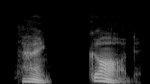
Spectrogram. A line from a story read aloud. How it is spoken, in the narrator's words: murmured Sedley, emboldened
